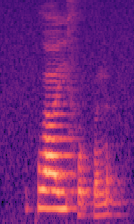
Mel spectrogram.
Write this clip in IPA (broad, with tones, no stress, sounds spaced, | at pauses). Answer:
kʷ aː˥ j f ʊ˨ k̚ ɵ˨˧ n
